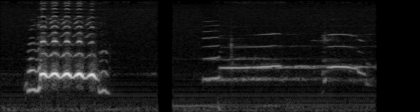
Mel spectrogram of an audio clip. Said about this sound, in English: There are few sounds that conjure up a feeling of profound wilderness quite like the yodel and cry of a lone loon in the pitch black of a summer night.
